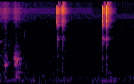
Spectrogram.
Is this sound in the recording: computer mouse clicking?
yes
